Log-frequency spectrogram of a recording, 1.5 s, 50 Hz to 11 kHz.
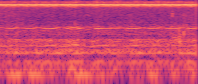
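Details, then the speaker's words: Xiaomi M365 scooter hub motor running normally on all three phases: quiet even hum with a thin high whine, no knocking or grinding, before a phase is disconnected for comparison. "Alors là, c'est le bruit normal, tout va bien, c'est pas trop bruyant."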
